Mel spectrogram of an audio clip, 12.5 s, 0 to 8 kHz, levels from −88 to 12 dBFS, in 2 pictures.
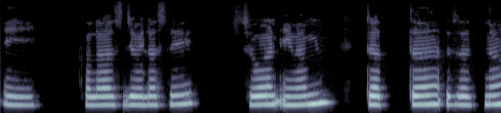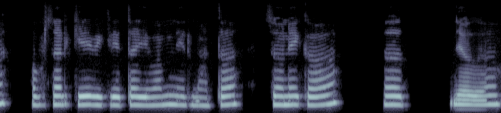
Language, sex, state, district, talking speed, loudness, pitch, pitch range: Surgujia, female, Chhattisgarh, Sarguja, 90 wpm, -21 LUFS, 230 Hz, 220-235 Hz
